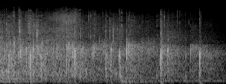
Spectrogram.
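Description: audience applause

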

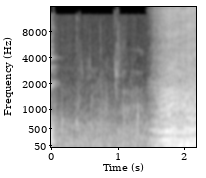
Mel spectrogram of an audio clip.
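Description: buzzing bee sound effect

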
